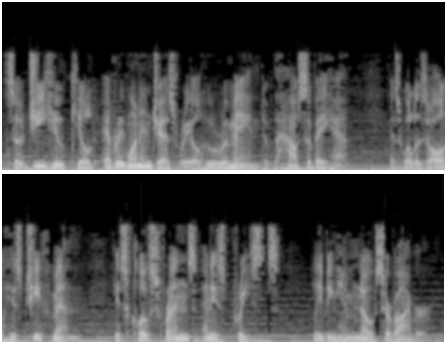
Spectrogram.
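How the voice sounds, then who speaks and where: A man's voice: rumbling low, very animated, normal speed, vocal fry. A man narrating a dramatized scripture audiobook in a storytelling, scripted style. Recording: slightly dull audio, music behind. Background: background music.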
